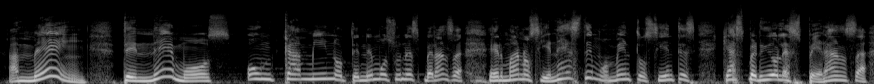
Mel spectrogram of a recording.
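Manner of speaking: full-force pulpit preaching; fiery preaching. Acted. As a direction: preach it out to the whole church.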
